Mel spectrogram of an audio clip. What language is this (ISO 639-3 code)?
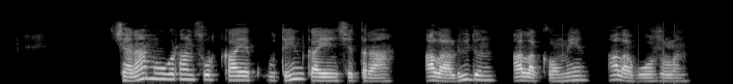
chm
